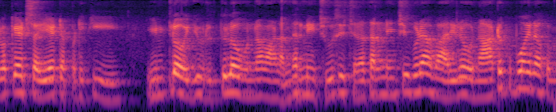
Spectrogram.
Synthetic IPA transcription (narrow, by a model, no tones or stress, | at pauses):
ʋokeːʈsɐjeːʈɐpːɐʈiki | iɳʈlo̞ːiʋɾut̪ːulo̞ːunːɐʋaːɭːɐnd̪ɐɾiniːt͡ʃuːsit͡ʃinːɐt̪ɐɾɐnuɲt͡ʃikuːɽaːʋaːɾilo̞ːnaːʈukup̬o̞ːjinɐɔkɐ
